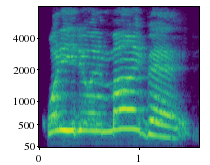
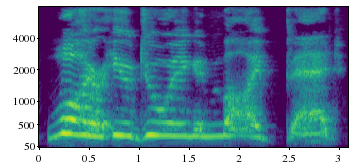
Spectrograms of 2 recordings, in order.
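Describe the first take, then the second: First: Higher, louder monster line. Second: A slow, lightly growled monster voice; slow it down and growl it a little; growly big voice. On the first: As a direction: roar it out once more, higher. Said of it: "repeats monster line". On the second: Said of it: "big, deep, growly voice". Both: Acted.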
